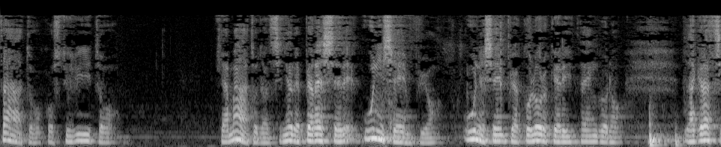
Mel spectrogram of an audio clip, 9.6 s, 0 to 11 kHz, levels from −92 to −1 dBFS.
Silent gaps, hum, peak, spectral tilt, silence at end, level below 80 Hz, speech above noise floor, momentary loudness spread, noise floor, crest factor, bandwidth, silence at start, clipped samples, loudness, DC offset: none; none; -6 dBFS; -6 dB/octave; 0 s; -42 dBFS; 40 dB; 15 LU; -62 dBFS; 18 dB; 8 kHz; 0 s; under 0.1%; -23 LUFS; under 0.1%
